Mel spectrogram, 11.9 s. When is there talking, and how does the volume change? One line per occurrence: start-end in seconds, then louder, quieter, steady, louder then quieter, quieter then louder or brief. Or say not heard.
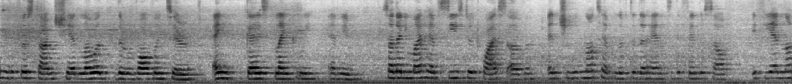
0.0-11.8 quieter.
